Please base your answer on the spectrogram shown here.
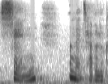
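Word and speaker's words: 千: the Ki for thousands it's pronounced sen and let's have a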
